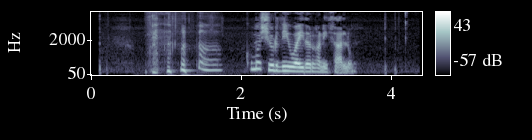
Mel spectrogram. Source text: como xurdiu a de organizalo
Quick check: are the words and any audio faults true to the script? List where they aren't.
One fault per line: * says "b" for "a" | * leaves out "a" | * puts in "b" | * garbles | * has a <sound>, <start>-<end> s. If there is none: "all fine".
* has a laugh, 0.7-1.8 s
